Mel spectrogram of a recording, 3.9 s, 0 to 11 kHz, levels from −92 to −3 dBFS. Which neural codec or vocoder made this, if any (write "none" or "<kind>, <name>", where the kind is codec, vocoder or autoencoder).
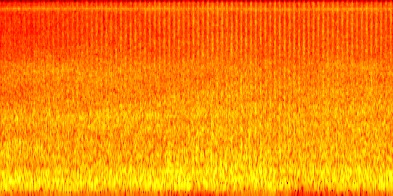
none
